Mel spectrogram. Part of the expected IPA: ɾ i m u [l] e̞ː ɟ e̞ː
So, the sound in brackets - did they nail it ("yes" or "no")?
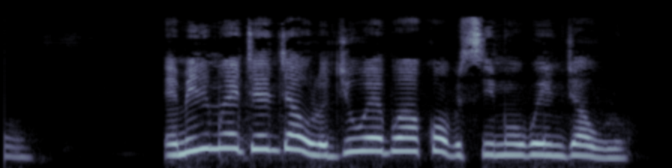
no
